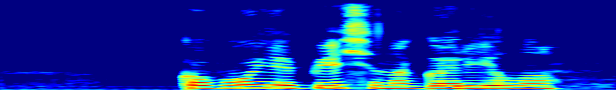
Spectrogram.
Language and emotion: Russian, neutral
